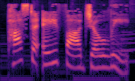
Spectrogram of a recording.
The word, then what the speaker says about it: pasta e fagioli: for a treat as we explore what makes pasta EA joli so special pasta eoli pronounced as pasta AA jooli is a traditional Italian Dish its name literally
